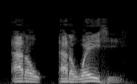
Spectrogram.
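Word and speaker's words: Adawehi: By the way, I checked that out, how to pronounce it. It's Atawahi.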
